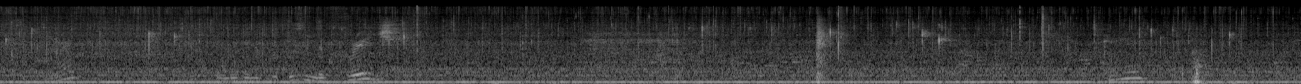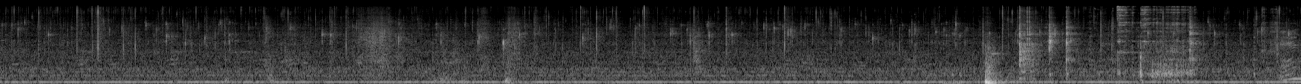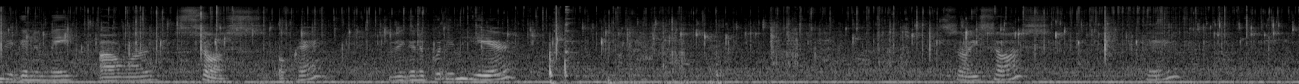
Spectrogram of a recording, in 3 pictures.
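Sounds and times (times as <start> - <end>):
frying sizzle and crackles: 0.0 - 39.0.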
